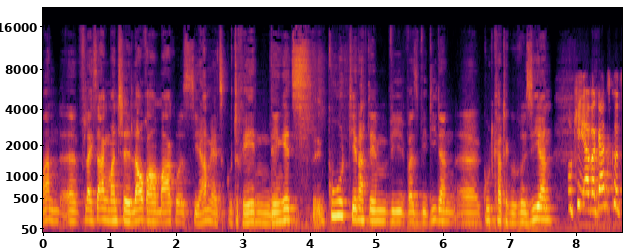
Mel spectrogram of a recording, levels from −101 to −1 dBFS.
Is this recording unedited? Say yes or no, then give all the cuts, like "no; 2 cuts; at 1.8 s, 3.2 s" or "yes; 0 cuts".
yes; 0 cuts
